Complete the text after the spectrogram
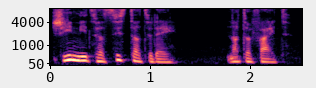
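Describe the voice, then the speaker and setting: A woman's voice: very deep voice, expressive, normal speed, gravelly, darkish tone, husky, full character voice. An actress playing a wry, self-deprecating failed screenwriter, confiding her thoughts as a game's narrator in a sardonic way. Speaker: narrator and protagonist. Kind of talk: first-person inner monologue in a narrative game.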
